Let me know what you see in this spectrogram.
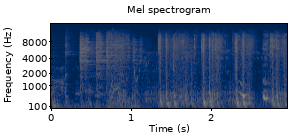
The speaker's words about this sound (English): Then they heard horses across the river.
